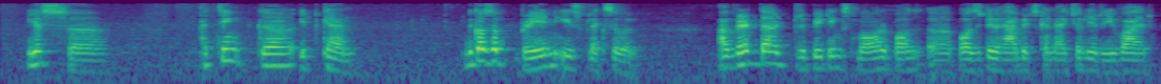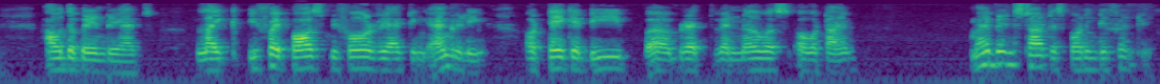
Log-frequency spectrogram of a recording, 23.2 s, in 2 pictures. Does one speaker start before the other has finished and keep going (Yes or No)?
No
